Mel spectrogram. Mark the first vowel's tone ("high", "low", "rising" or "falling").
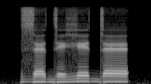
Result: low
